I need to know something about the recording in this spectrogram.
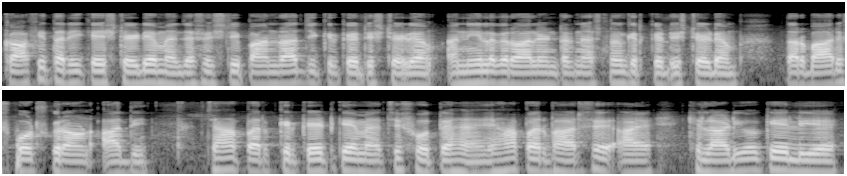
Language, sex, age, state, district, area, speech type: Hindi, male, 18-30, Rajasthan, Jaipur, urban, spontaneous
